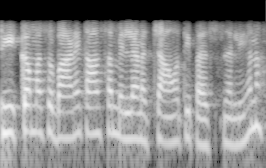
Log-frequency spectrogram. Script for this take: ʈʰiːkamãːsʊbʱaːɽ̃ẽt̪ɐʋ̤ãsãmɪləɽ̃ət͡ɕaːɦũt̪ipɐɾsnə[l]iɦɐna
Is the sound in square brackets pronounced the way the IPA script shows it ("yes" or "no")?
yes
